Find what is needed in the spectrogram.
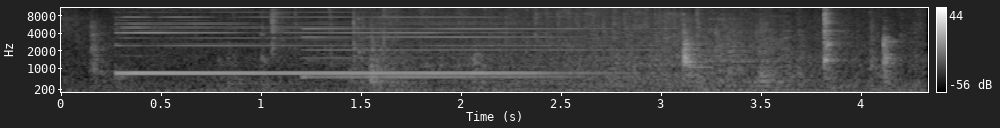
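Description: Elevator arrival chime: two ringing notes, the second a little lower than the first and coming in about a second later, both fading out after about two seconds. A few soft clicks follow near the end.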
